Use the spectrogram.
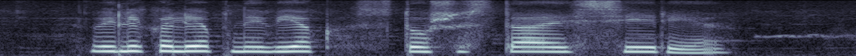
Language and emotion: Russian, neutral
